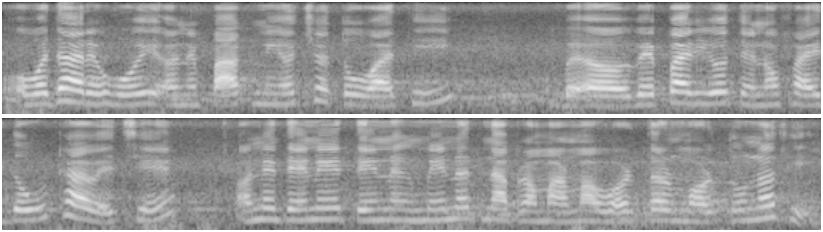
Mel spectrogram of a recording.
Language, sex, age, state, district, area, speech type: Gujarati, female, 45-60, Gujarat, Junagadh, rural, spontaneous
